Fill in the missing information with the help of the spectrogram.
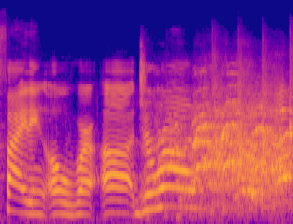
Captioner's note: audience laughing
